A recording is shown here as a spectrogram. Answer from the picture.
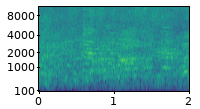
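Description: Crowd chatter: many spectators talking at once, overlapping voices with no single speaker standing out.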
